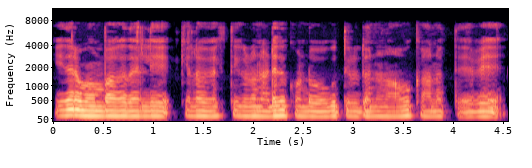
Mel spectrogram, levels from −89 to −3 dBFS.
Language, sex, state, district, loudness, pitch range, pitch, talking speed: Kannada, male, Karnataka, Koppal, -18 LUFS, 105-110 Hz, 105 Hz, 105 wpm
